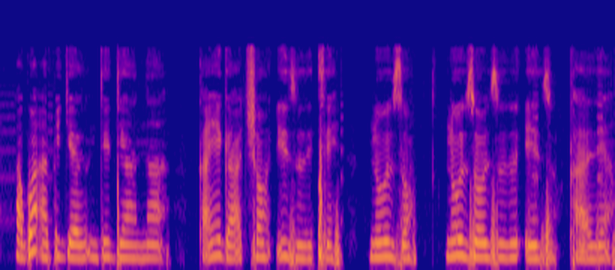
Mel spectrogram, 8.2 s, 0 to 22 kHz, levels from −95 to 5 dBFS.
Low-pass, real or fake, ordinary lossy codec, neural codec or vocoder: none; fake; none; vocoder, 22.05 kHz, 80 mel bands, Vocos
